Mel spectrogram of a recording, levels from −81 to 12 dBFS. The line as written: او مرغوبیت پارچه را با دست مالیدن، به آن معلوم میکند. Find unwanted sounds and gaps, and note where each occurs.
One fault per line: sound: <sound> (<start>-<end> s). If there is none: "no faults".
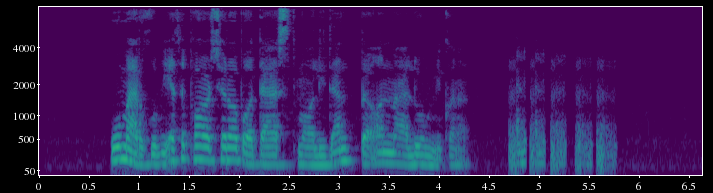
sound: laugh (4.7-5.8 s)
